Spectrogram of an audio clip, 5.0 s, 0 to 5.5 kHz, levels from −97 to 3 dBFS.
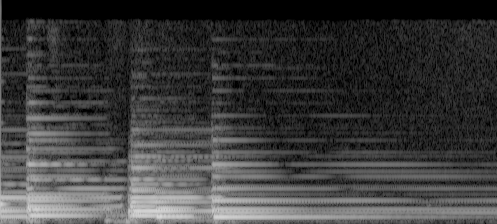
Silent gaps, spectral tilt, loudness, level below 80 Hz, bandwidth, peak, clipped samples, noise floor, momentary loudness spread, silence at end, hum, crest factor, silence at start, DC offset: none; -12 dB/octave; -21 LUFS; -50 dBFS; 4.8 kHz; -6 dBFS; under 0.1%; -43 dBFS; 22 LU; 0 s; none; 16 dB; 0 s; under 0.1%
